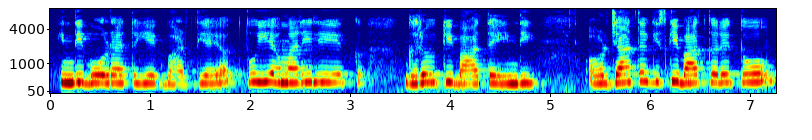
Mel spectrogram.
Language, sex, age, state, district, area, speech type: Hindi, female, 30-45, Rajasthan, Jodhpur, urban, spontaneous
